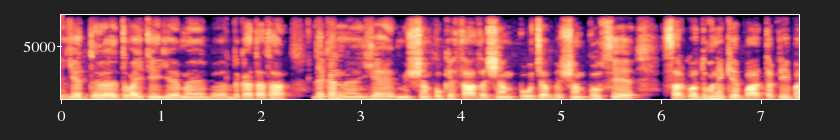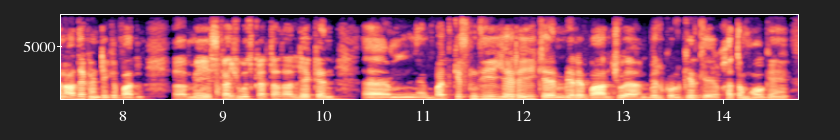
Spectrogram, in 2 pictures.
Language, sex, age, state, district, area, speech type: Urdu, male, 18-30, Jammu and Kashmir, Srinagar, urban, spontaneous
